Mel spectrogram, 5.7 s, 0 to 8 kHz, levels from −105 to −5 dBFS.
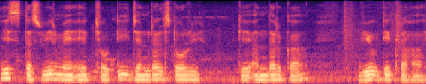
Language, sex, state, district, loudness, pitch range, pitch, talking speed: Hindi, male, Arunachal Pradesh, Lower Dibang Valley, -17 LUFS, 105-120 Hz, 110 Hz, 145 wpm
